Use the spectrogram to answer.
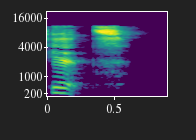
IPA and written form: ɪ̃t˭s͋ (ITS)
